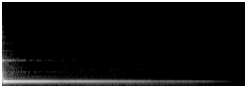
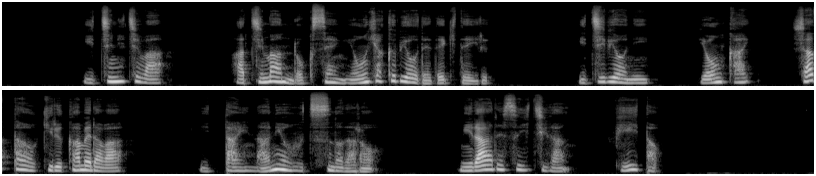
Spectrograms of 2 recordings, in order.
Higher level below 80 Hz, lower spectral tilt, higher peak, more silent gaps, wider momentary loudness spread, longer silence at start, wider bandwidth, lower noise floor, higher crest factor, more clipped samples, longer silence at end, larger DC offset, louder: second, -76 dBFS vs -66 dBFS; first, -11.5 dB/octave vs -4.5 dB/octave; about the same, -2 dBFS vs 0 dBFS; neither; first, 23 LU vs 17 LU; second, 0 s vs 0.8 s; second, 1.5 kHz vs 19 kHz; second, -58 dBFS vs -76 dBFS; about the same, 18 dB vs 22 dB; neither; second, 0.95 s vs 1.55 s; neither; about the same, -21 LUFS vs -21 LUFS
